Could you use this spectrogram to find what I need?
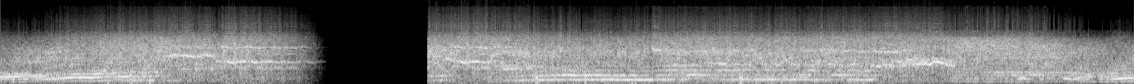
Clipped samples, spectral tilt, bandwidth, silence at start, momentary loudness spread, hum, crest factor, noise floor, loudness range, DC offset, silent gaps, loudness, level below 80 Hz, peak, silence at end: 2%; -4.5 dB/octave; 16 kHz; 0 s; 4 LU; none; 6 dB; under -90 dBFS; 3 LU; under 0.1%; 3.35-3.78 s; -5 LUFS; -32 dBFS; 0 dBFS; 0 s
